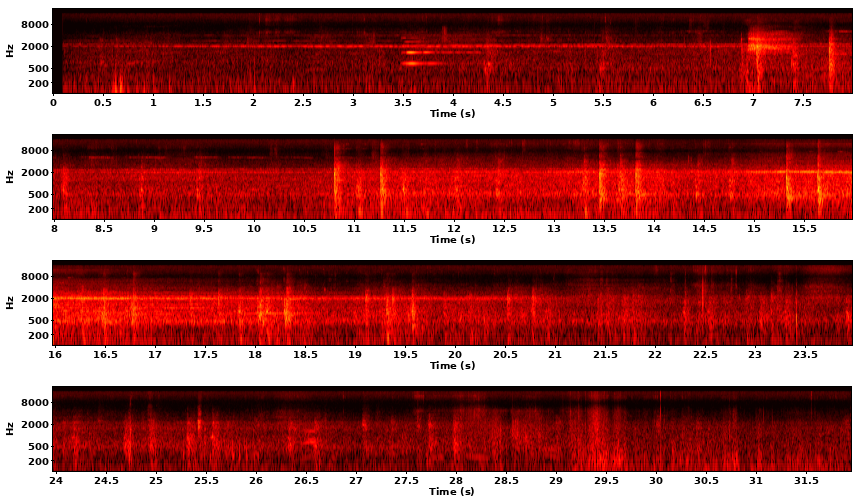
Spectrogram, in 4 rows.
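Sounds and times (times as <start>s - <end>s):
train wheels clacking over rail joints: 6.5s - 31.2s.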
